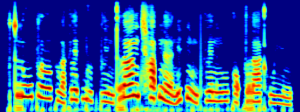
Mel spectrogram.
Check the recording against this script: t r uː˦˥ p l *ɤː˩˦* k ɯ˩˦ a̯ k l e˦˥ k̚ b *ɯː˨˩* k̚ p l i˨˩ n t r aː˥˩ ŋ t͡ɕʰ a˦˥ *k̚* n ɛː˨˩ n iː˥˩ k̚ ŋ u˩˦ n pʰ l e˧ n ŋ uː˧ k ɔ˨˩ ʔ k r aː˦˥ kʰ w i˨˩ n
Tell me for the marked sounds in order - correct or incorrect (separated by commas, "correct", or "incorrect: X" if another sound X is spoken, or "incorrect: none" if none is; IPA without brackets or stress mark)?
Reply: incorrect: ɤː˧, correct, incorrect: p̚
